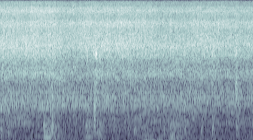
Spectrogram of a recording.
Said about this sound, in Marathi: परत एकदा हलवून घेते छान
